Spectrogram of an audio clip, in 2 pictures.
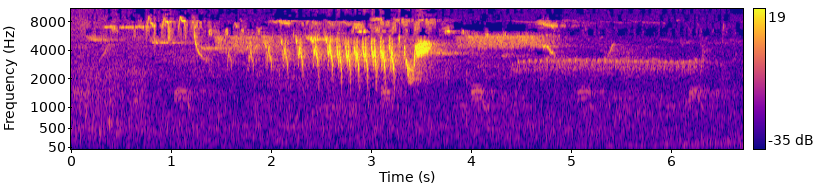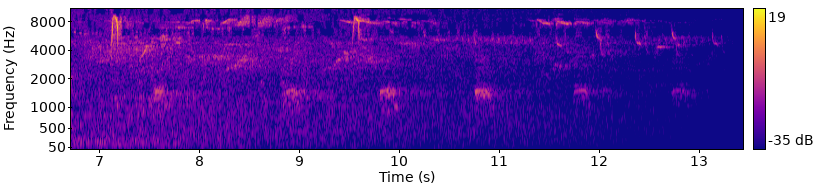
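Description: Birds singing and chirping: a fast, rapid trill about two to three seconds in is the loudest part, followed by scattered high chirps that fade out toward the end.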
